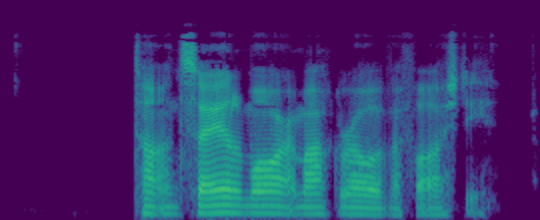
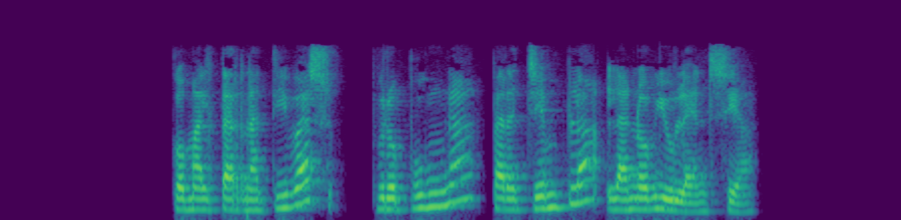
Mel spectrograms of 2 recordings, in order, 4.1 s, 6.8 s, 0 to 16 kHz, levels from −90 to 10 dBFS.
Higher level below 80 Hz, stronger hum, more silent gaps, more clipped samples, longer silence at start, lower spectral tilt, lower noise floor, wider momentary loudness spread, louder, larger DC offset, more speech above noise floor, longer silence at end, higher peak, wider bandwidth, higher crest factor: about the same, -62 dBFS vs -58 dBFS; neither; second, none vs 2.61-2.79 s; neither; second, 1 s vs 1.3 s; second, -3.5 dB/octave vs -5 dB/octave; about the same, -88 dBFS vs under -90 dBFS; first, 12 LU vs 8 LU; second, -24 LUFS vs -18 LUFS; neither; second, 64 dB vs over 73 dB; second, 0.4 s vs 1.1 s; about the same, -4 dBFS vs -2 dBFS; first, 9.6 kHz vs 7.6 kHz; about the same, 22 dB vs 18 dB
